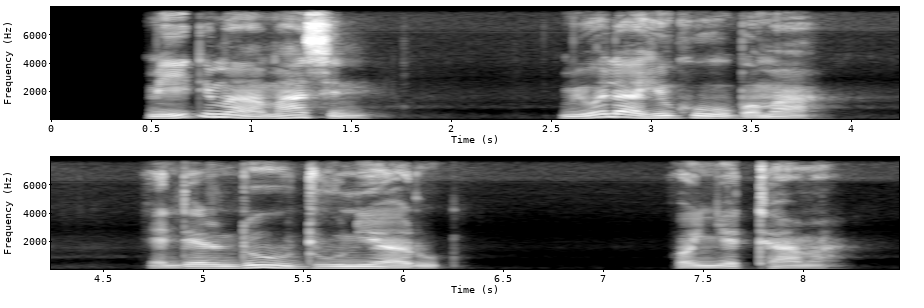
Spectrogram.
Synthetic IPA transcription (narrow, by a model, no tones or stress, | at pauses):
mijiɗimamasin | miwalaɦiɡɔbɔma | ʔɛ̰ndɛɾndudunijaɾṵ | ʔɔnɲɛtʰːama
